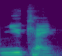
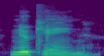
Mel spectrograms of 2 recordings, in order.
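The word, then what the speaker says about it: Nucane: is a technology called new cane new kane yeah spelled with a k right uh you n u c a and e n u c a n e okay all right uh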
